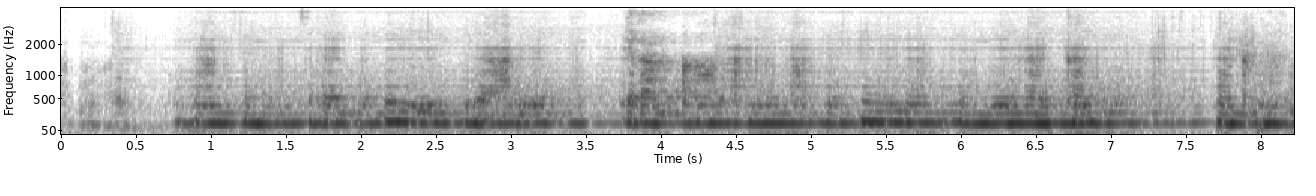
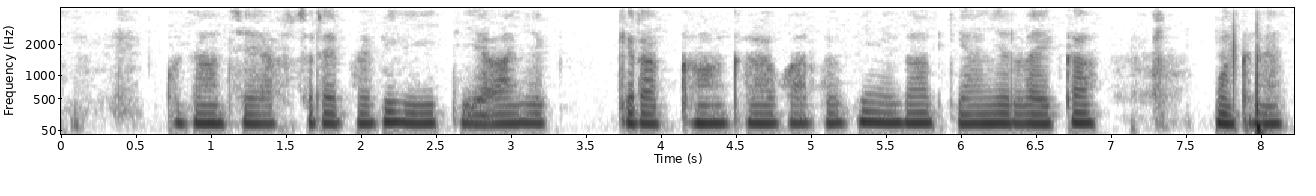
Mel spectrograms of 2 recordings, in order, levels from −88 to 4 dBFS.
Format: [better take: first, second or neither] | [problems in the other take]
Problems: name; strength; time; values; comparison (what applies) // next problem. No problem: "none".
second | noise reduction (neural separator model SepFormer DNS4)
